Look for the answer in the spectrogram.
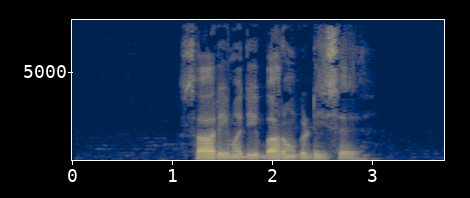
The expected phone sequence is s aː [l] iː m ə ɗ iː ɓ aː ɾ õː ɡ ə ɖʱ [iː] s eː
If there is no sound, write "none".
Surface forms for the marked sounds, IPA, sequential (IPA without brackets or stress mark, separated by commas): ɾ, iː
